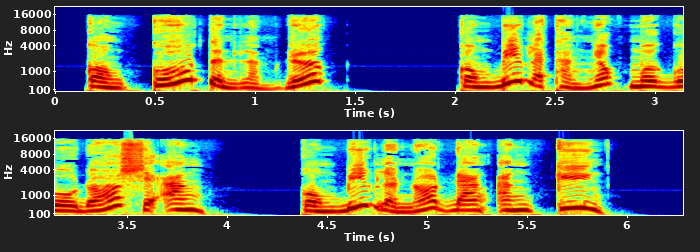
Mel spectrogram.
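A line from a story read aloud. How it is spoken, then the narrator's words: Roaring. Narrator (Vietnamese): Ông Weasley gầm lên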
